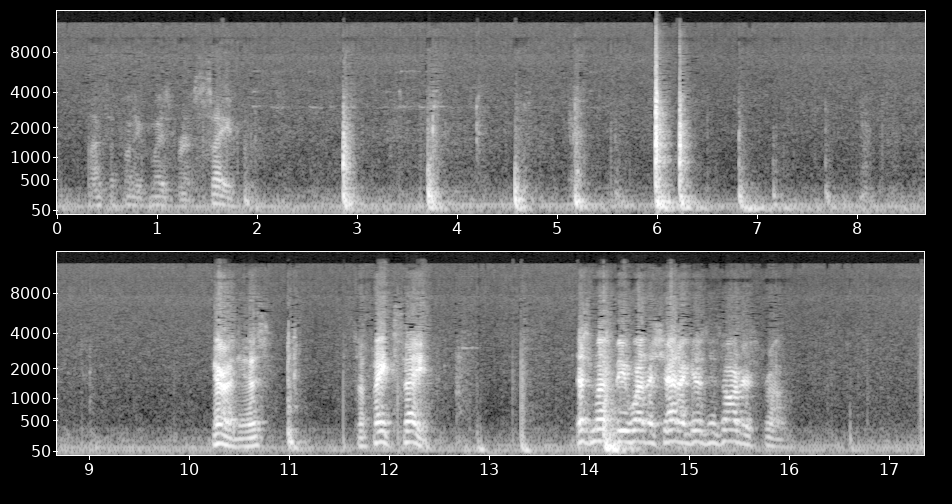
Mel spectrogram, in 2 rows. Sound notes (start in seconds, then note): 3.2 footsteps; 5.9 knocking on wall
